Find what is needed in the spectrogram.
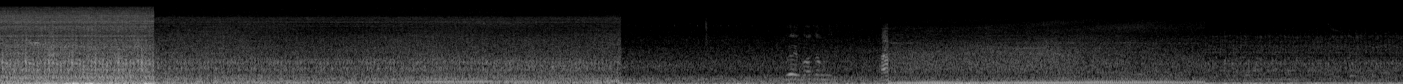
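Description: Steady low rumble of an idling vehicle engine with roadside traffic noise, the sound changing abruptly every few seconds between clips.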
